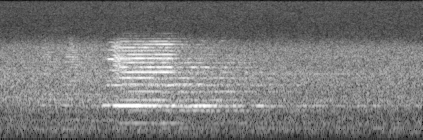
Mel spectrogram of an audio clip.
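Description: Train horn sounding once, about a second in, loud for under a second, then a fainter tone trailing off over the next two seconds, over steady background noise.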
